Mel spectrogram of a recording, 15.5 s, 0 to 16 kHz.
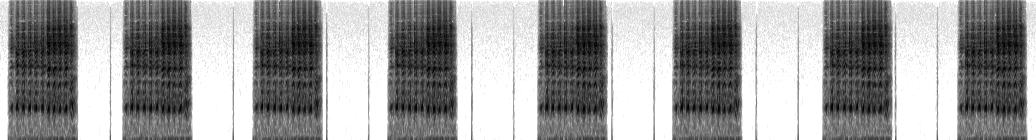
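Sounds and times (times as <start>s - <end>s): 
goat bleating: 0.1s - 1.2s, 1.8s - 2.9s, 3.8s - 4.9s, 5.8s - 6.9s, 8.0s - 9.2s, 10.1s - 11.2s, 12.3s - 13.4s, 14.4s - 15.4s.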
